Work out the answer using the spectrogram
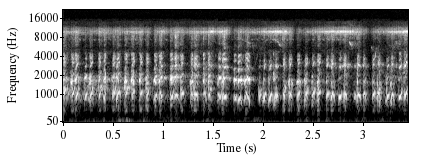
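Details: Male white-breasted waterhens calling all around in the wild during decoy trapping: dense, rhythmic croaking pulses from multiple birds overlapping without pause, with a thin continuous insect whine above.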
